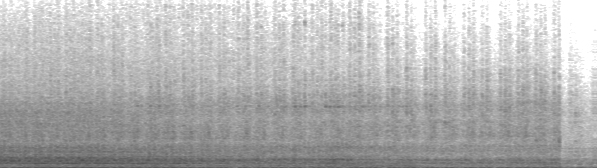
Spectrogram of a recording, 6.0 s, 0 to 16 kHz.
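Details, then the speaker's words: Weber 40 IDF carbureted car, first start and idle after rebuilding the carb to cure clogged idle jets: air cleaner gasketing padded, loose tin shored up, brass snorkels added to idle air correction intake; steady, even idle, no misfire or stumble, normal running. "so so everything's now put back together so it's time to start it up see how it idles"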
